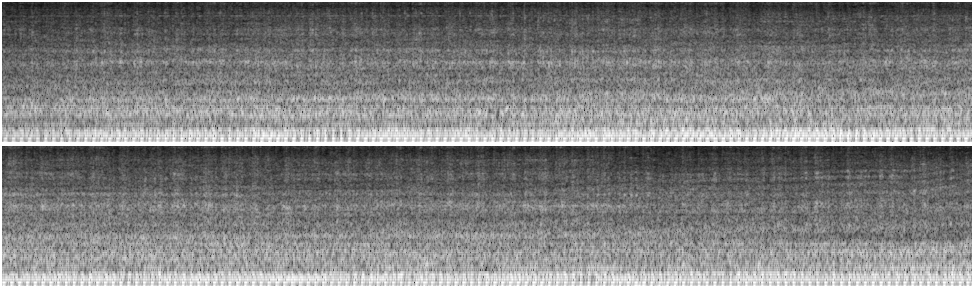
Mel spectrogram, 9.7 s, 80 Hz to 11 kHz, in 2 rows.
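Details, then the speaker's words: Early-1980s Snapper Series Six self-propelled mower, 6-speed, in gear three: small single-cylinder chugging at a steady, even rate with no misses or knocks; purring like a kitten, healthy. "she's purring like a kitten"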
